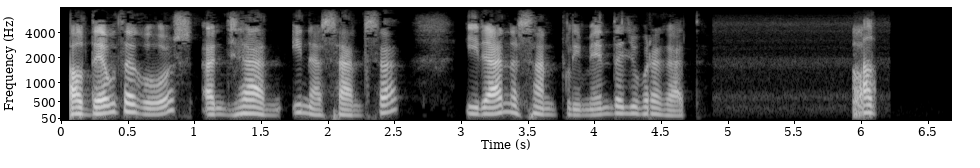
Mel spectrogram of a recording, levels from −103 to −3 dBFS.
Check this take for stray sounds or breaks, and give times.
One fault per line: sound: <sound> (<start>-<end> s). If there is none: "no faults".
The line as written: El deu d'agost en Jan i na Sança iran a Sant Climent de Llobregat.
sound: laugh (5.9-6.1 s)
